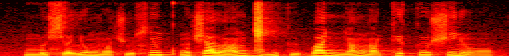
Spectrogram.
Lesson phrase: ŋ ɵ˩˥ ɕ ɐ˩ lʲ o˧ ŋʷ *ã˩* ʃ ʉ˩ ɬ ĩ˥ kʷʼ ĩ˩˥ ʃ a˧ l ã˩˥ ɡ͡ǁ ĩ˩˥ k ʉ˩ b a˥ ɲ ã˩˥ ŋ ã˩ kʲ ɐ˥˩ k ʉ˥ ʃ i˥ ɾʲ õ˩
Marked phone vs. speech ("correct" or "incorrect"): correct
